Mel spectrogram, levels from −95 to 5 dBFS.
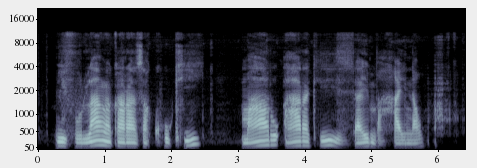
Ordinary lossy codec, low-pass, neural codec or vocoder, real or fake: none; 10.8 kHz; none; real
